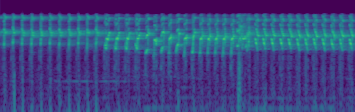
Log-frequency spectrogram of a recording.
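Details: Lovebird ngekek panjang, a long fighter chatter meant to coax other lovebirds to sing: continuous shrill, buzzy notes in fast succession, varying slightly in pitch, with one sharp click midway.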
